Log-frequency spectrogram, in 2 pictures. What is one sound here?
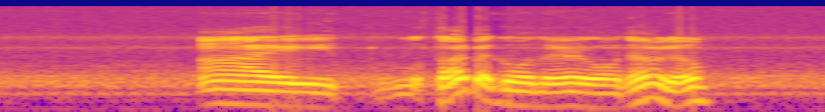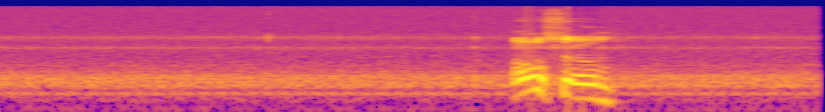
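A man speaks close to a microphone in short, animated bursts.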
